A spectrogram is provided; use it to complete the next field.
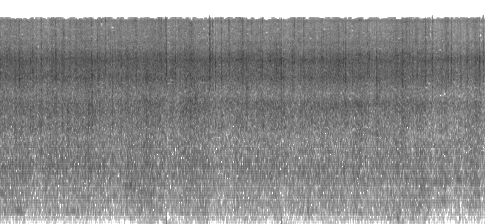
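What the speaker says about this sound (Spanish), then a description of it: "Santa Elena, fuerte granizada. Agua seria." Heavy hail and rain storm in Santa Elena, Medellín, a dense continuous hiss of rain and hailstones pelting surfaces, loud and unbroken with scattered harder impacts, no voices.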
